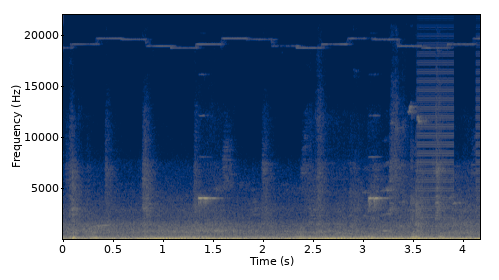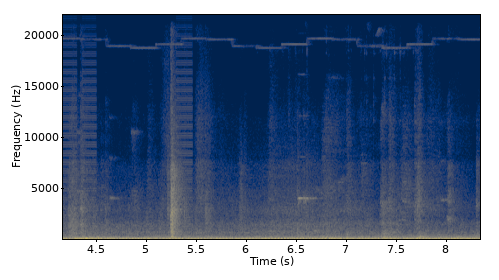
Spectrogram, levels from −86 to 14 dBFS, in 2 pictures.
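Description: A nearby 2G phone's data bursts, rectified by the audio circuitry, cause GSM phone buzz from 3.54 to 5.46 s: a raspy 217 Hz buzz about 22 dB below the sound.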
